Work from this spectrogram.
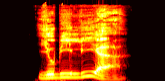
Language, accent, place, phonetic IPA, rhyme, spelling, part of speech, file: German, Germany, Berlin, [jubiˈliːɐ̯], -iːɐ̯, jubilier, verb, De-jubilier.ogg
- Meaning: 1. singular imperative of jubilieren 2. first-person singular present of jubilieren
